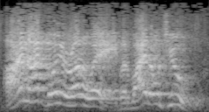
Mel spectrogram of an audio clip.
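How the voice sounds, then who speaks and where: An actor playing a pompous, flustered middle-aged uncle in a 1940s radio comedy, blustering and stammering theatrically. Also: male voice, very high-pitched, very animated, a little fast. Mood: flustered, grumbling. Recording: muffled, echoey, noisy vintage radio recording.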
